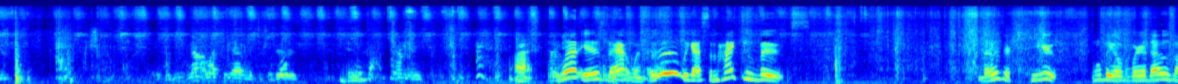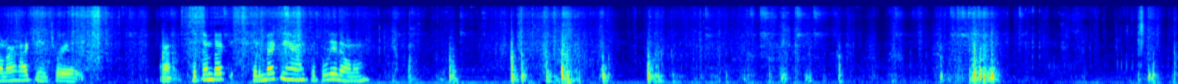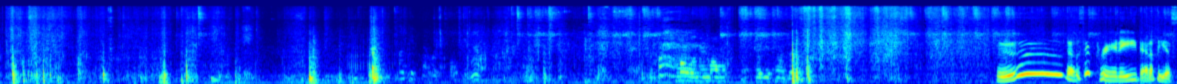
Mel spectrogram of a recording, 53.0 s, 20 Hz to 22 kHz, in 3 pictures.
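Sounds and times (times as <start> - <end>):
tissue paper rustling: 7.0 - 23.8, 45.2 - 53.0.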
